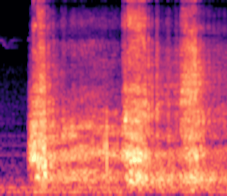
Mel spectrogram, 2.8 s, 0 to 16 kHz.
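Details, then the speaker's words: Traxxas Rustler RC car with 17-tooth pinion and 54-tooth metal spur gear: short bursts of high scratchy squeal each throttle pull with little power; gears not meshing, later found stripped. "You can hear that little squeal in there. That's not right."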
